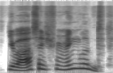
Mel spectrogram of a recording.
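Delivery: high and giggly, teasing; laughing teasing retort. Retold or imitated. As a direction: tease through a laugh.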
